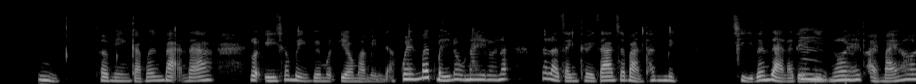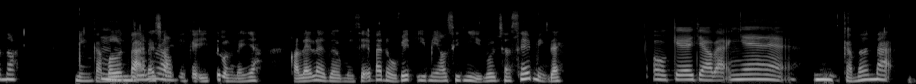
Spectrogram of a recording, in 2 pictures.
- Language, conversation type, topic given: Vietnamese, advice, Làm thế nào để vượt qua tình trạng kiệt sức và mất động lực sáng tạo sau thời gian làm việc dài?
- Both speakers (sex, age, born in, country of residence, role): female, 20-24, Vietnam, United States, advisor; female, 25-29, Vietnam, Vietnam, user
- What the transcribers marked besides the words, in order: tapping; other background noise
